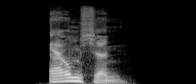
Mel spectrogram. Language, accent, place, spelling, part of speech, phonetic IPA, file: German, Germany, Berlin, Ärmchen, noun, [ˈɛʁmçən], De-Ärmchen.ogg
- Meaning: diminutive of Arm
